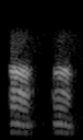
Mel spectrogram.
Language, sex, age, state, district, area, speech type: Tamil, female, 45-60, Tamil Nadu, Thoothukudi, urban, conversation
